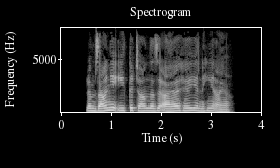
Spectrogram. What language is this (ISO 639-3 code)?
urd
